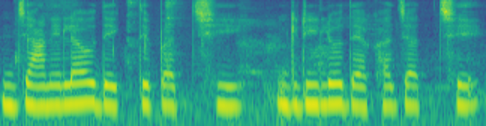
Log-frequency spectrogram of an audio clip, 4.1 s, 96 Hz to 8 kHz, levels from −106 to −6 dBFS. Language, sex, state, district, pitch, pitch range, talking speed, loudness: Bengali, female, West Bengal, Cooch Behar, 200 Hz, 195-210 Hz, 90 wpm, -19 LUFS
